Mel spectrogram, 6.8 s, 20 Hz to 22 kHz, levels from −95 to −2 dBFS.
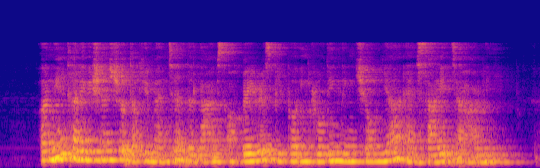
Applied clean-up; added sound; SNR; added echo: none; none; none; reverberation time 0.9 s.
